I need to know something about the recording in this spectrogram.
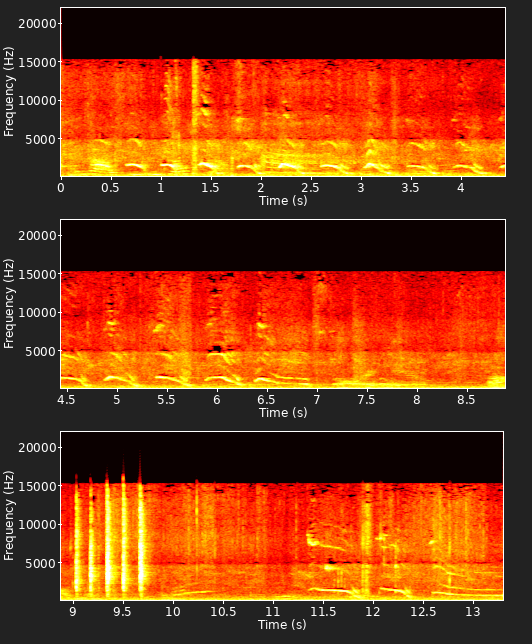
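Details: Boston Terrier x Pug (Bugg) puppies whimper in a quick run of high, falling squeals with a few sharp clicks.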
